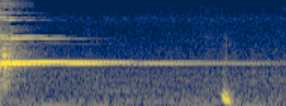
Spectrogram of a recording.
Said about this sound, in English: I really like the chink, the clink sound on these.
